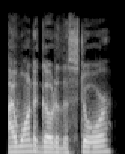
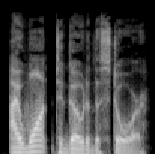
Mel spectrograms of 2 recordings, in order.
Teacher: The words want, go, and store are stressed. The other words I, to, and the are much faster and softer. That's the natural rhythm of English. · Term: stress-timed language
